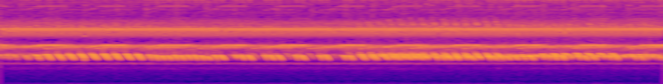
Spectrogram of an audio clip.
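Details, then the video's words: Grass insects in a Jeju buckwheat field, Orai-dong, South Korea, produce a shrill layered chorus: quick pulsing trills over sustained high ringing bands, unbroken throughout, the field otherwise quiet. "제주 메밀밭의 풀벌레 소리"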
